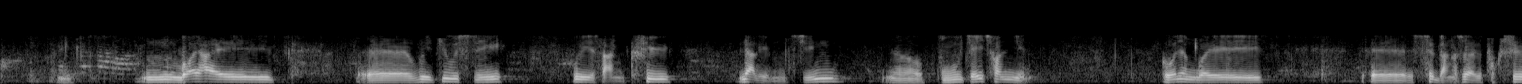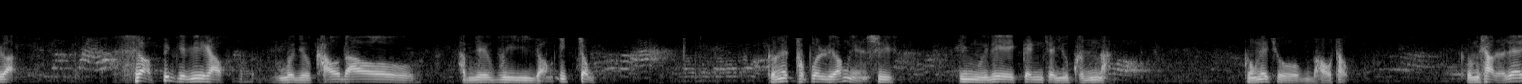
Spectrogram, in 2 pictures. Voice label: huizhou, hakka accent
